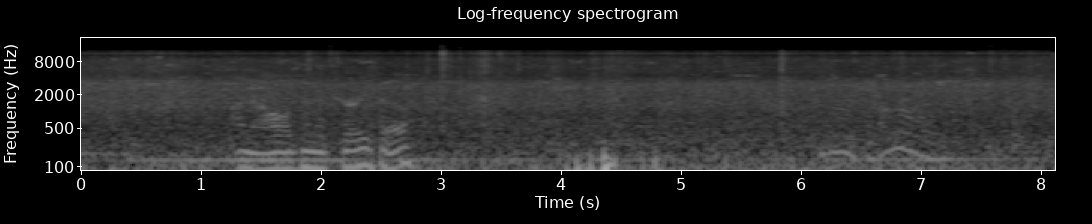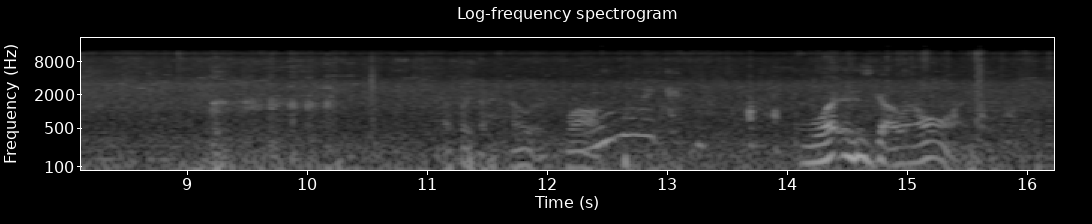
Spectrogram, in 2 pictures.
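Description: A large flock of birds chatters and calls noisily overhead, outdoors.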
